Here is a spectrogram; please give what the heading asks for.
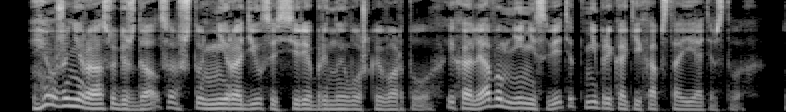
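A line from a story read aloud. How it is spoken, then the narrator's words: Sigh. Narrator (Russian): вздохнул я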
